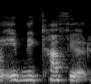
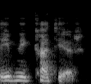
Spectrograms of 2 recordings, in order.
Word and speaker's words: Ibn Kathir: says Ibn Kathir. It doesn't say Ibn Kafir. I thought Ibn Kafir was kind of drink. There is drink called kafir. So we were looking for Ibn Kafir, not Ibn Kathir.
